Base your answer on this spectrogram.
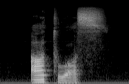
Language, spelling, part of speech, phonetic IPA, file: Polish, atłas, noun, [ˈatwas], Pl-atłas.ogg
